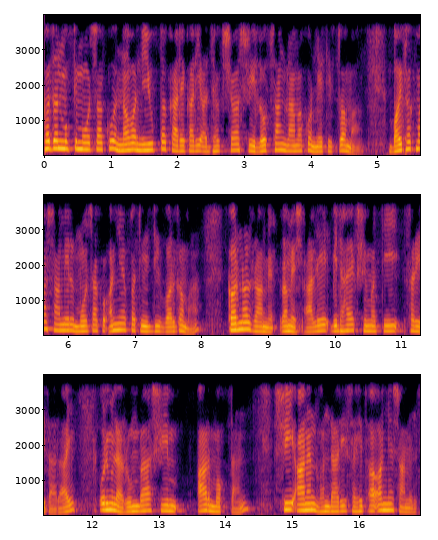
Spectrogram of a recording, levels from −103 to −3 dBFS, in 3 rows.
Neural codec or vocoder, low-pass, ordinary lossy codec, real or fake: codec, 24 kHz, 3.1 kbps, DualCodec; 3.6 kHz; none; fake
